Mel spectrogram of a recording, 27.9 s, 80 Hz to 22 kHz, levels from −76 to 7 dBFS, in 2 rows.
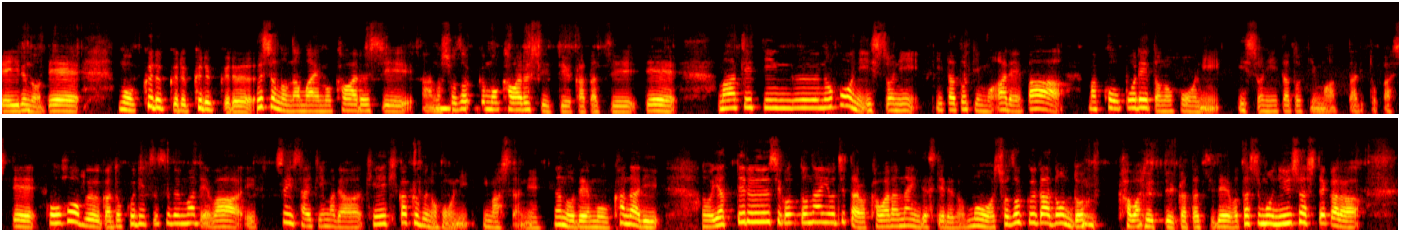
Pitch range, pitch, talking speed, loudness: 170-260 Hz, 200 Hz, 375 characters per minute, -19 LUFS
